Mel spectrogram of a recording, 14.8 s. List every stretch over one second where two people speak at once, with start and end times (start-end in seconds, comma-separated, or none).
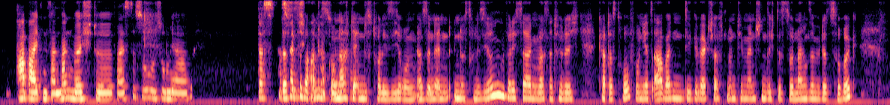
4.7-6.0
